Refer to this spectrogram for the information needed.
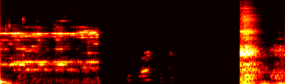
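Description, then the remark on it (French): A mobile phone ringtone plays the Star Wars Rogue One film theme melody for about a second, then cuts off into near silence before a voice starts speaking. “Non, c'est mon téléphone.”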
